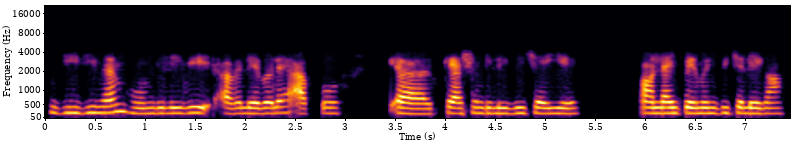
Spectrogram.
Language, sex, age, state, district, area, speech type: Urdu, female, 18-30, Delhi, North West Delhi, urban, conversation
